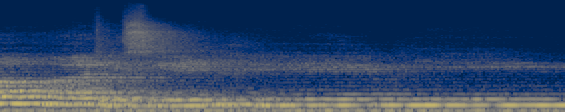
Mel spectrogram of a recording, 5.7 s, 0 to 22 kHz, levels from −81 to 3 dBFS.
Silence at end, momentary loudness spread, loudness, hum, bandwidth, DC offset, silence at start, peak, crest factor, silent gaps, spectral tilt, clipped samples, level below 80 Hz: 0 s; 6 LU; -24 LUFS; none; 12.5 kHz; under 0.1%; 0 s; -8 dBFS; 16 dB; none; -7 dB/octave; under 0.1%; -36 dBFS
